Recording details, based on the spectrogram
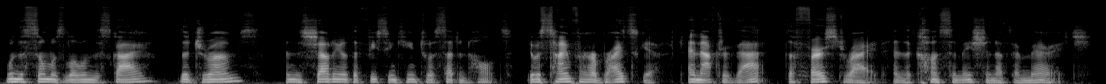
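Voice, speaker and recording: A man's voice: fairly low pitch, fairly even intonation, normal speed, hardly any pauses, a bit bright. Man giving a dramatic story narration. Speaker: amateur narrator, video creator.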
